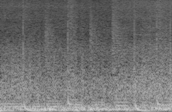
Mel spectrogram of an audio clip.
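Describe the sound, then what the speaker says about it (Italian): Strong wind roars steadily at a flat-sea beach during surfcasting, a loud continuous rush of buffeting gusts mixed with surf, with no voices. "E il vento non è poco"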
